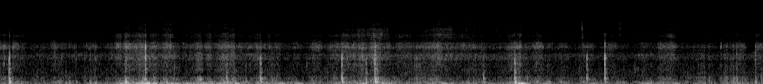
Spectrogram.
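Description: Water sloshing and splashing around a wader's legs while wading a shallow, rocky river, with irregular knocks and thumps, over the steady rush of the river.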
